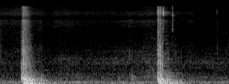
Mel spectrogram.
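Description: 2018 Toyota Tacoma pickup's driver door being shut: two solid thumps about a second and a half apart.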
